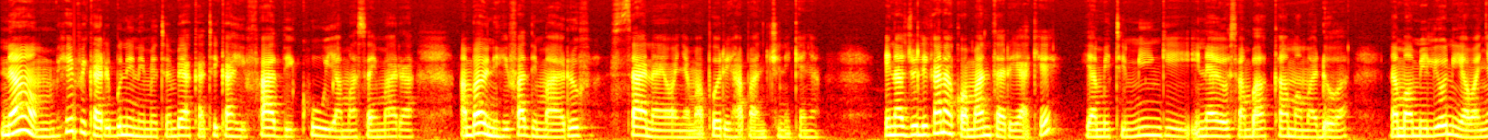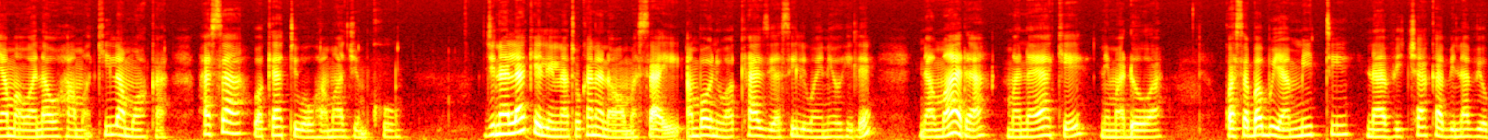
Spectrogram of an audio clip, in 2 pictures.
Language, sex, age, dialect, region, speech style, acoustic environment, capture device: Swahili, female, 25-34, Kenya - Mombasa, Kenya, happy; nervous, nature, desktop / Windows / Chrome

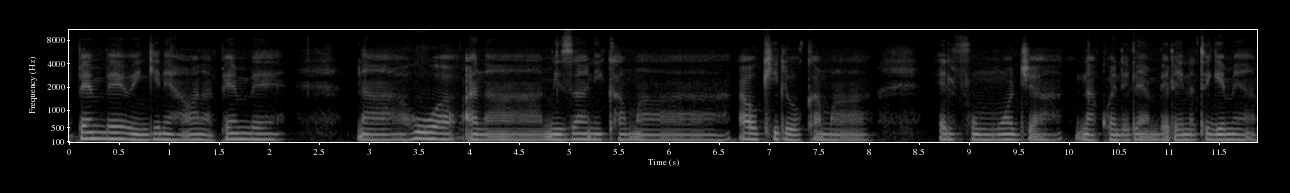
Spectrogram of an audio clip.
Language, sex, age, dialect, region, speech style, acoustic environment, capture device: Swahili, female, 25-34, Kenya - Mombasa, Kenya, happy; relaxed; excited; focused, silence, mobile / Linux / Chrome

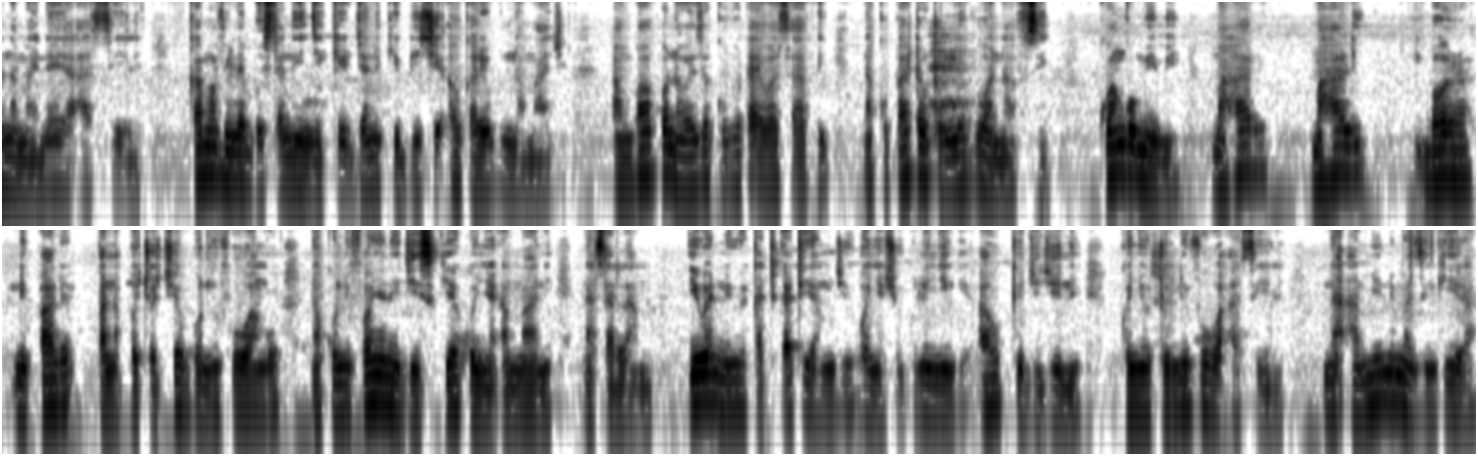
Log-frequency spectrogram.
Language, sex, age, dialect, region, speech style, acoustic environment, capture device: Swahili, male, 18-24, Kenya - Nairobi Sheng-influenced, Kenya, happy, nature; silence, mobile / Linux / Chrome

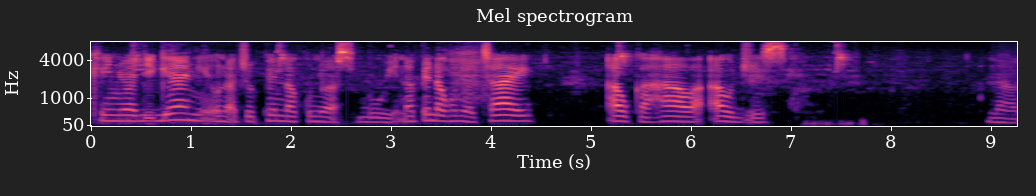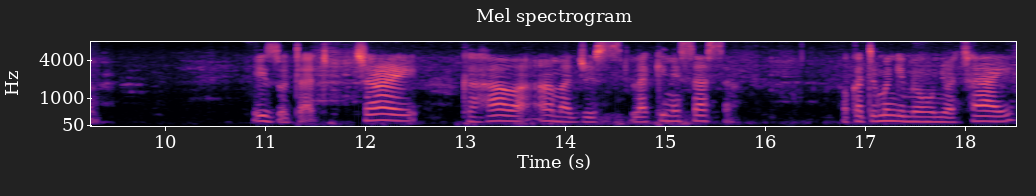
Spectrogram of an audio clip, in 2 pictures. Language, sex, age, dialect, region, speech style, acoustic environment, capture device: Swahili, female, 18-24, Kenya - Nairobi Sheng-influenced, Kenya, relaxed, nature; silence; people talking, mobile / Linux / Chrome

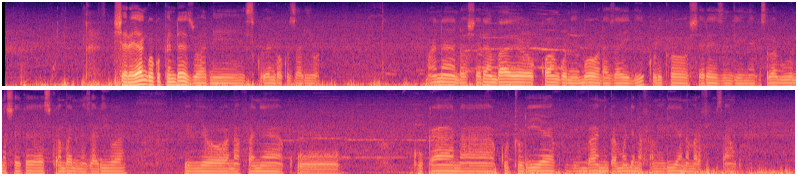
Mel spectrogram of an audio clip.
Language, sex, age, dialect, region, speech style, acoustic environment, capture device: Swahili, male, 25-34, Kenya - Nairobi Sheng-influenced, Kenya, happy, music, mobile / Linux / Chrome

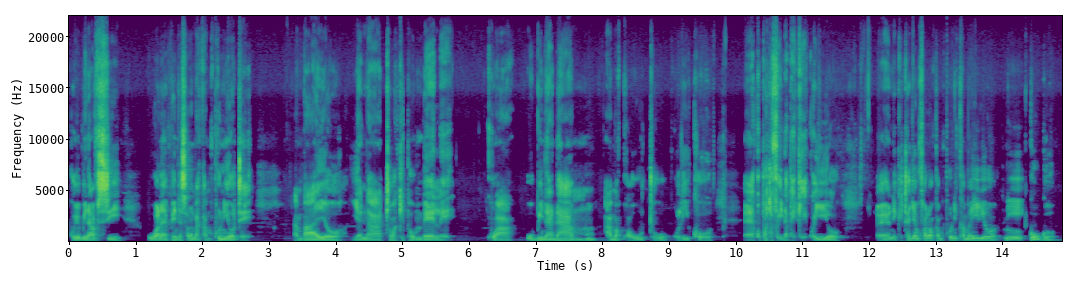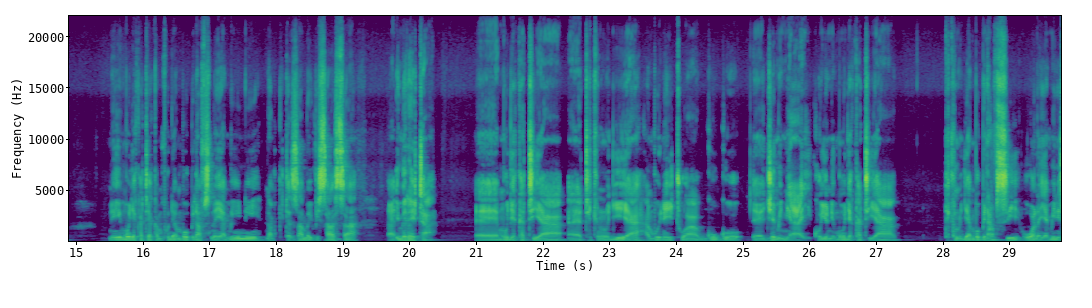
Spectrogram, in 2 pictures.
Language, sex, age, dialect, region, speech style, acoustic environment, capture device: Swahili, male, 25-34, Tanzania - Dar es Salaam, Tanzania, excited; focused; relaxed, silence, mobile / Linux / Chrome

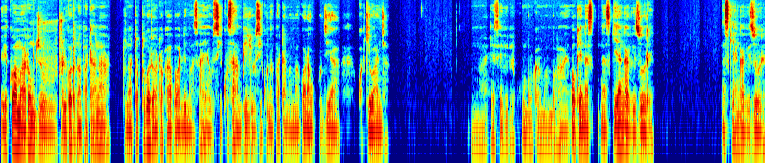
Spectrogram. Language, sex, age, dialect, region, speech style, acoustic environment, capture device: Swahili, male, 25-34, Kenya - Nairobi Sheng-influenced, Kenya, happy, silence, mobile / Linux / Chrome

